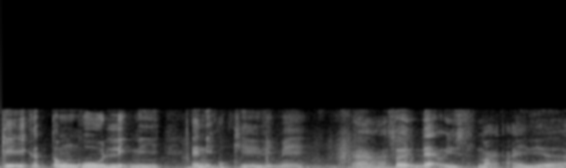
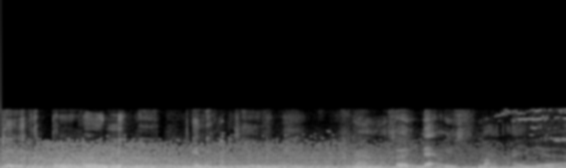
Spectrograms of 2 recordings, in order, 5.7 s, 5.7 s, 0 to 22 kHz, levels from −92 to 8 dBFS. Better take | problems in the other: first | background sound (Truck); 2 dB above the speech

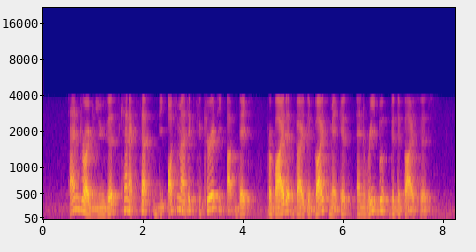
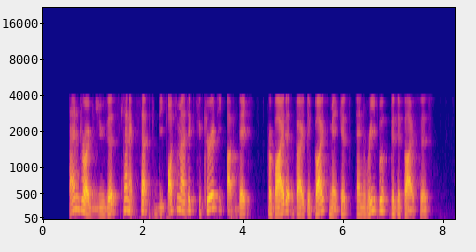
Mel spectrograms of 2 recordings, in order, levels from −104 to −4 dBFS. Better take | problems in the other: first | noise reduction (neural mask model DeepFilterNet 3)

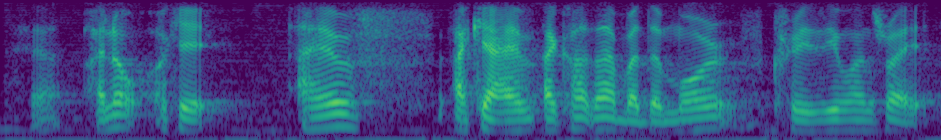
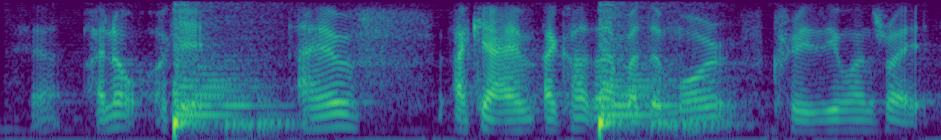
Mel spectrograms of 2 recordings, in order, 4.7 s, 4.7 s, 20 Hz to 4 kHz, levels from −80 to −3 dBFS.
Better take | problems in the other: first | background sound (Snare drum); 2 dB above the speech

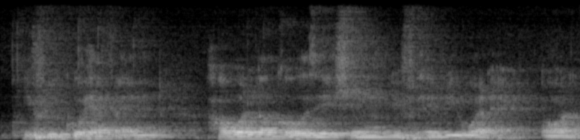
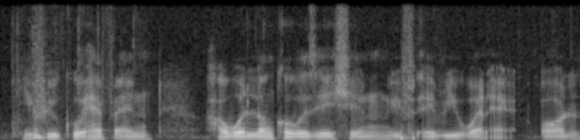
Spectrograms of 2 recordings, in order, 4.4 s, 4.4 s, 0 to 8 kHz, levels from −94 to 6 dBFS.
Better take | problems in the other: second | room echo; dies away in 1 s

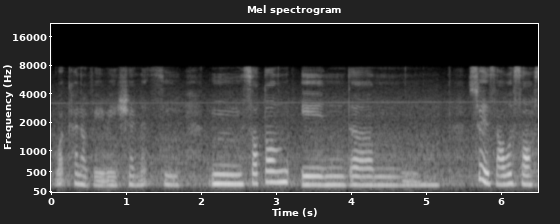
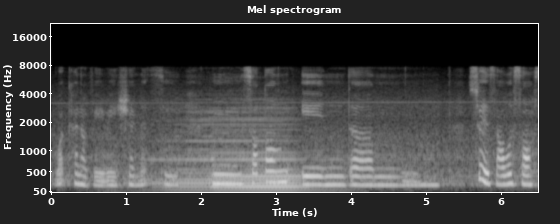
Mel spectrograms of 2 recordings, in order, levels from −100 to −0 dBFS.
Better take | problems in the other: first | background sound (Bowed string instrument); 5 dB below the speech

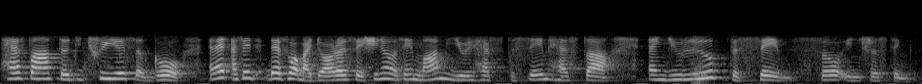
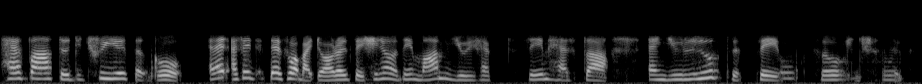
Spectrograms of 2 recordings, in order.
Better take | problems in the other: first | noise reduction (neural diffusion model UNIVERSE++)

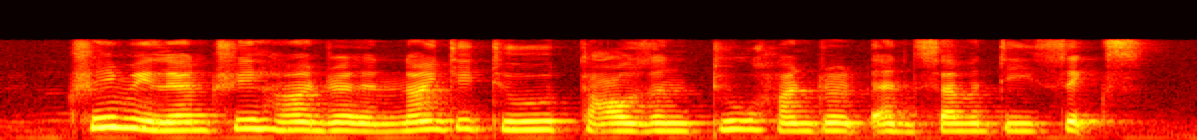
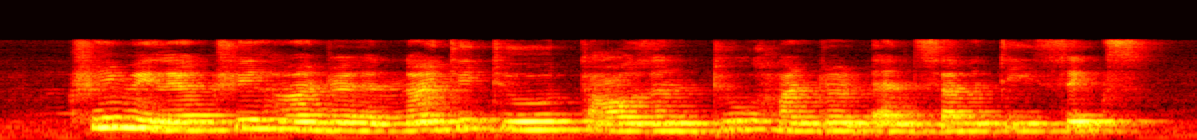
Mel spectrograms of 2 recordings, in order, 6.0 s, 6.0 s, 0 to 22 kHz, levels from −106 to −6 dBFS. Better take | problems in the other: first | room echo; dies away in 0.6 s

